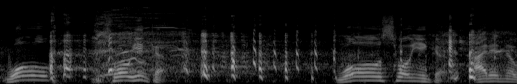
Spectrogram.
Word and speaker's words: Wole Soyinka: It's Wole Soyinka, by the way.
